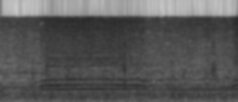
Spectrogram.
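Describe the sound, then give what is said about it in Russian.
A local train's whistle sounds as a steady, sustained tone over a broad hiss, holding loud and even throughout. “Прошел местный поезд.”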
